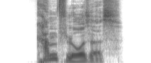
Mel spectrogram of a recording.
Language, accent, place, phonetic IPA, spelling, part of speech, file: German, Germany, Berlin, [ˈkamp͡floːzəs], kampfloses, adjective, De-kampfloses.ogg
- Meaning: strong/mixed nominative/accusative neuter singular of kampflos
